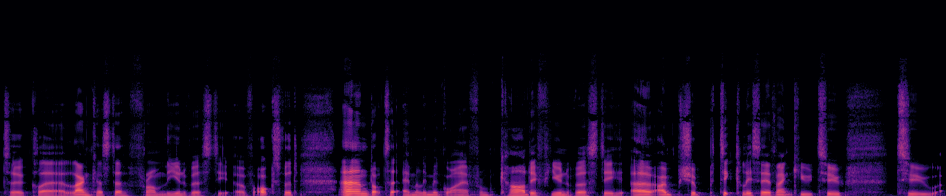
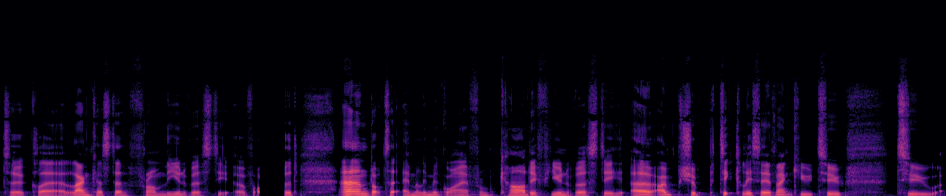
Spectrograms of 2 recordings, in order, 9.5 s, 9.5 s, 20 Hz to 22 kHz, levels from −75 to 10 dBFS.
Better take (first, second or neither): first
